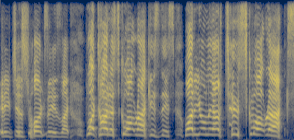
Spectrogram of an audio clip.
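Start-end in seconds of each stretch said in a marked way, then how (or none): 1.7-5.9 put-on angry chef voice, higher and louder. Joking about a gym makeover show, doing a Gordon Ramsay impression. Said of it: "Ramsay's Hell's Gym".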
